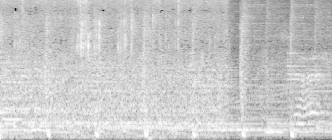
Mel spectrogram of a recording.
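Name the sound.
bathtub tap water rinsing bleached sweatshirts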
